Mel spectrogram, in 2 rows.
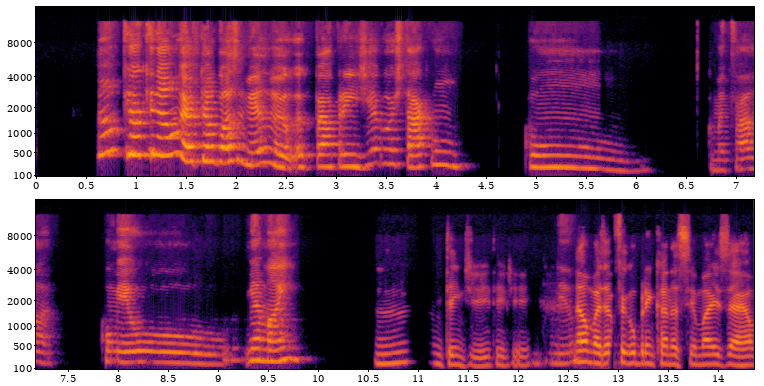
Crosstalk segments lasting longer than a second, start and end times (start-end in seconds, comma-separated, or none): none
